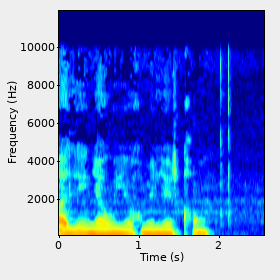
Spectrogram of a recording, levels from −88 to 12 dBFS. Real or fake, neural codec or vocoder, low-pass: real; none; 9.9 kHz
